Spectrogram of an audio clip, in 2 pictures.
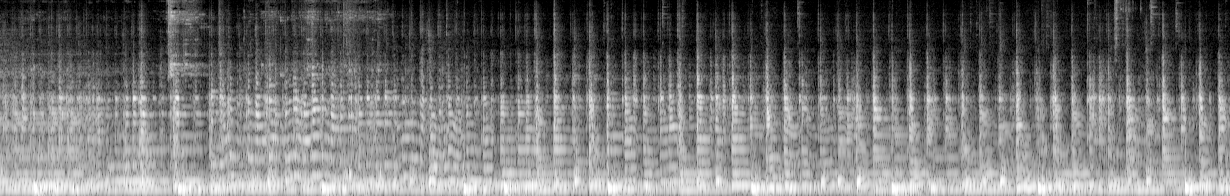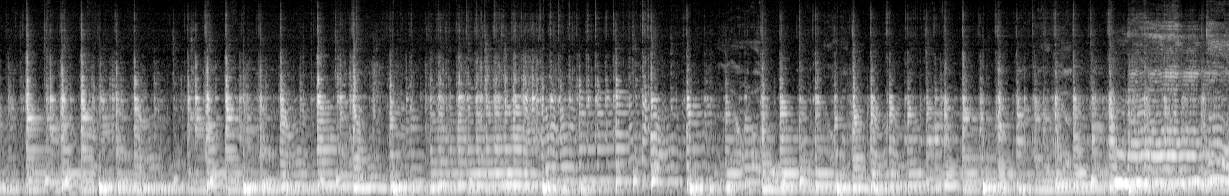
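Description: Chầu văn ritual music: string instruments playing over a fast, steady clapping percussion beat.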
